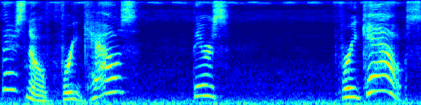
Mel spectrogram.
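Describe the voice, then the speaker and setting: Putting on a character voice, a woman speaks very slowly at a high pitch over clear background noise. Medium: read story.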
